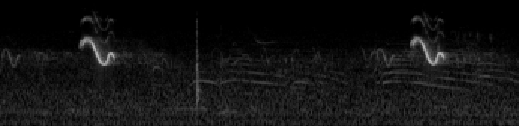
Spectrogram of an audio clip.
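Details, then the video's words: Two bright, wavering chirps from a Cape sparrow, about two seconds apart, with a single sharp click between them. "Cape Sparrow"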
